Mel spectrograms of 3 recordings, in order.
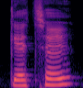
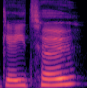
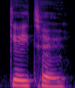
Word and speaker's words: Geto: Even the way I've been saying Suguru Geto, I've been saying Geto, but I think it's actually pronounced Geto. When I listened back again to the English dub, they were saying Geto.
